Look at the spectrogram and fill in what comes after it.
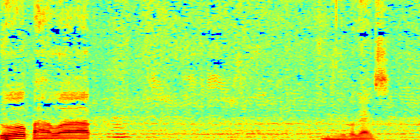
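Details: Honeybee in Canada flying close by with a loud, low, harmonic buzz that cuts in and out, then a quieter steady drone before a second close pass.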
